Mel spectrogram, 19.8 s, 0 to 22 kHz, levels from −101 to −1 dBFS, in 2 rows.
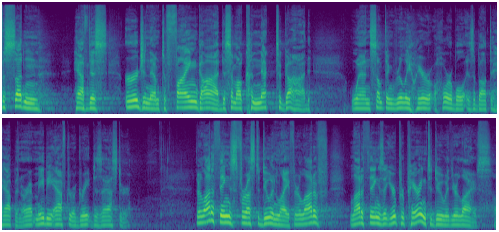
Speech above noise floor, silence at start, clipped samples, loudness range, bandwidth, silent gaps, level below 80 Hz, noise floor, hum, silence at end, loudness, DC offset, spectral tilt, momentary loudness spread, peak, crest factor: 39 dB; 0 s; under 0.1%; 6 LU; over 20 kHz; none; -74 dBFS; -68 dBFS; none; 0 s; -29 LUFS; under 0.1%; -5 dB/octave; 11 LU; -10 dBFS; 18 dB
